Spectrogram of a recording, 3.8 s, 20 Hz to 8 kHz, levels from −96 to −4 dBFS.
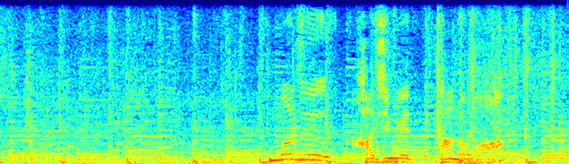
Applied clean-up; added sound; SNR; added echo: none; none; none; none.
